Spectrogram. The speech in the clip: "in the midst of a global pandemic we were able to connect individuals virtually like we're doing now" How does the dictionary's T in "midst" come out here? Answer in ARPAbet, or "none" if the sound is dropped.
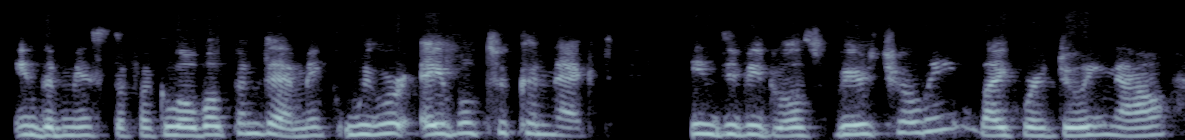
T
